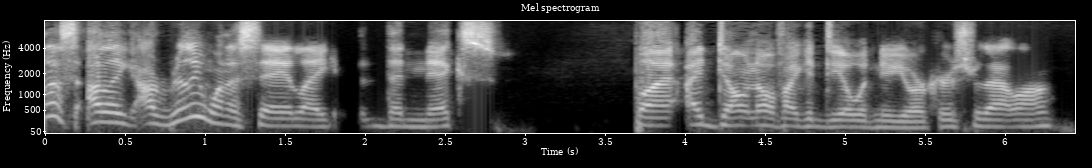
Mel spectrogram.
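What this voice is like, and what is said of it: Usual voice. Nothing is said of it.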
